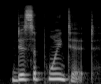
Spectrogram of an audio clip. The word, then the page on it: disappointed: dìsəpɔ’intid; ディサポインテッド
